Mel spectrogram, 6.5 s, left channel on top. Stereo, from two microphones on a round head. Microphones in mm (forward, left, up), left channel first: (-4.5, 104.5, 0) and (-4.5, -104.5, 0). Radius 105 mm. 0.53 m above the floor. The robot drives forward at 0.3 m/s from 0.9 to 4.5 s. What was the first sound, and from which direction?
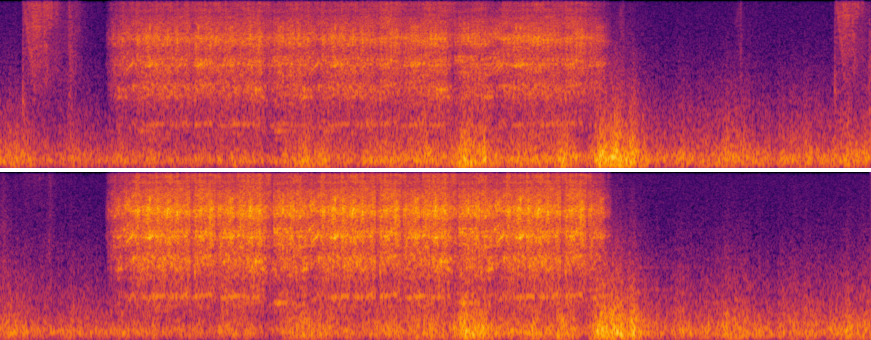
Only background noise.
